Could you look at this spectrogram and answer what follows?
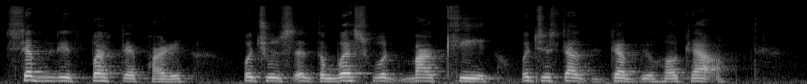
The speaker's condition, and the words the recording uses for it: Dysarthria. Dysarthria, it's called. Dysarthria. It makes you talk slowly. And affects your tongue.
